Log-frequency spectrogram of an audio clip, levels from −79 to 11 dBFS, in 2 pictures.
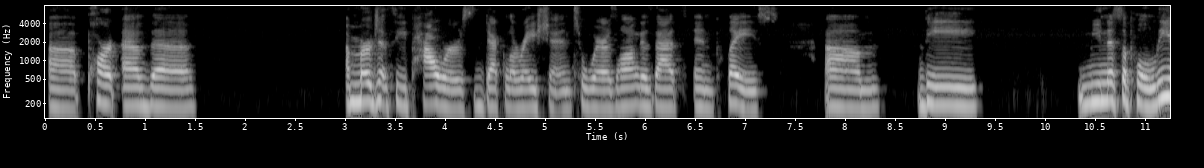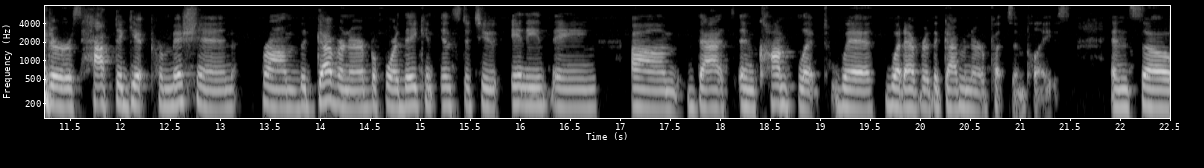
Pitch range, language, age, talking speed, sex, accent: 170-195 Hz, English, 20-39, 115 wpm, female, American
